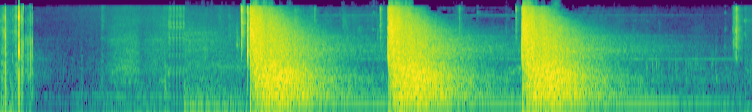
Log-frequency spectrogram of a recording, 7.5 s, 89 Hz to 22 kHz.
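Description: Three loud Ruger Redhawk revolver shots with Buffalo Bore .45 rounds at a shooting range, evenly spaced about a second and a half apart, each a sharp blast with a long ringing decay.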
